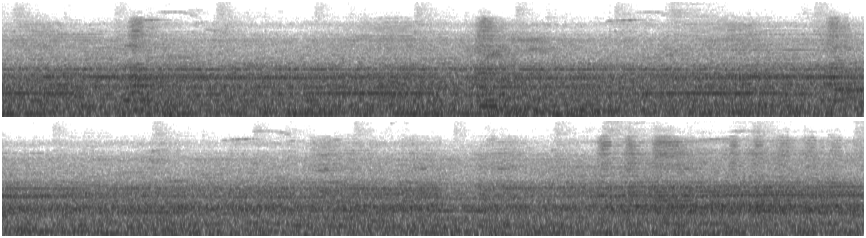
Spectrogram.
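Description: Blasts and laser shots burst from the arcade game.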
